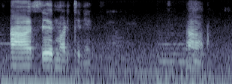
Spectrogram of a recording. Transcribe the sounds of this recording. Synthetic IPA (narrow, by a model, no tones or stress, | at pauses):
ɦaːseːɾmaːɽt̪ini | ɦãː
